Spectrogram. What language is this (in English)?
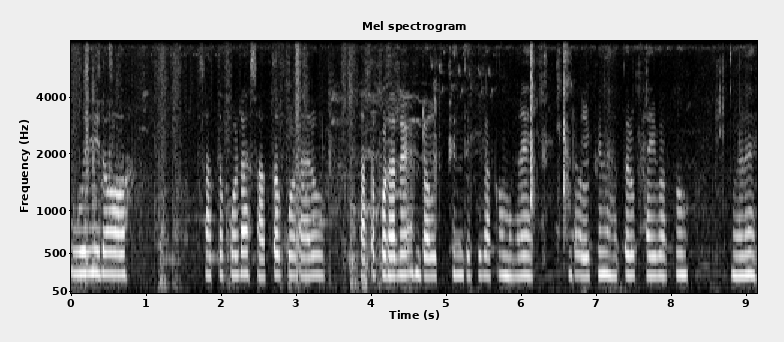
Odia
